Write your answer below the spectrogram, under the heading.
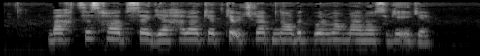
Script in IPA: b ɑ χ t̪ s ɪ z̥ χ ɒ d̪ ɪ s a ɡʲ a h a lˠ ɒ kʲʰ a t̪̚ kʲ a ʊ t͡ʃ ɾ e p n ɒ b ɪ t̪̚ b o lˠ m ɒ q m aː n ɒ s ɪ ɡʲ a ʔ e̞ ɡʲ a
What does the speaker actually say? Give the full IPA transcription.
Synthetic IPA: b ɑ χ t̪ s ɪ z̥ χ ɒ d̪ ɪ s a ɡʲ a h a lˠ ɒ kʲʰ a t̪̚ kʲ a ʊ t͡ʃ ɾ a p n ɒ b ɪ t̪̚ b o lˠ m ɒ q m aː n ɒ s ɪ ɡʲ a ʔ e̞ ɡʲ a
